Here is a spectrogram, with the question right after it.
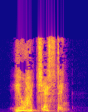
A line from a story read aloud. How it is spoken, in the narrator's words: said, in a hoarse voice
